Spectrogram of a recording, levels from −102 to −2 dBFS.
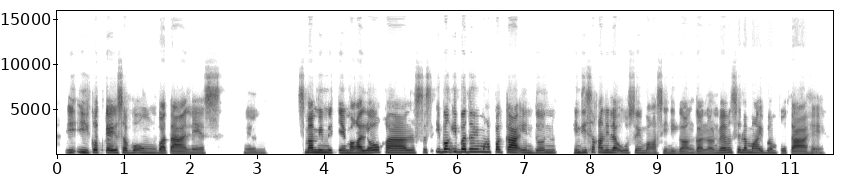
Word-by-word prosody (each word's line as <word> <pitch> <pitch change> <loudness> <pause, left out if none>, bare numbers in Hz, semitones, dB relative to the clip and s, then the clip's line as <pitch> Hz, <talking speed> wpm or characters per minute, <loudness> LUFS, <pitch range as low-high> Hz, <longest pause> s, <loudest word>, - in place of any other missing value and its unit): iikot 250 0 -1
kayo 235 -1 +5
sa 230 - -1
buong 215 -1 -6
Batanes, 185 -2 -2 0.4
yun. 90 -1 -16 0.5
Tas - - -17
mame-meet 245 -1 +4
niyo 235 - 0
yung 220 - 0
mga 215 - +6
lokals, 235 -2 +2
tas 265 - -10
ibang-iba 305 0 +5
daw 310 - 0
yung 305 -1 -3
mga 285 - -7
pagkain 255 -4 +5
dun. 235 +2 -6 0.3
Hindi 235 +1 -5
sa 280 - -5
kanila 245 -1 0
uso 225 +1 -9
yung 205 -2 -11
mga 180 0 -8
sinigang, 185 -1 -9
gano'n, 180 0 -7
meron 235 +3 -3
silang 245 -3 -3
mga 230 -1 -2
ibang 205 0 -8
putahe. 170 -3 -3
230 Hz, 165 wpm, -24 LUFS, 195-250 Hz, 0.5 s, mga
